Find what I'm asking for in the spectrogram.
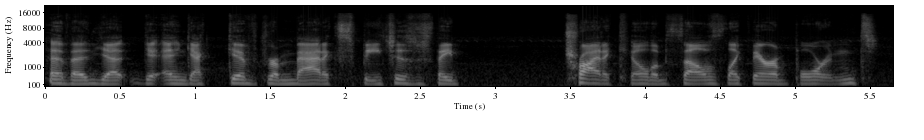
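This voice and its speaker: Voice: mid-range voice, flat delivery, moderate pace, pushed and bright, dry recording. A game streamer chatting casually over gameplay on a live stream, sarcastic, joking and sweary.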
